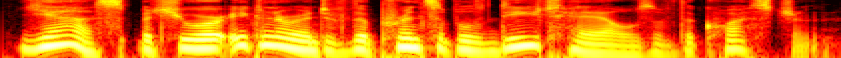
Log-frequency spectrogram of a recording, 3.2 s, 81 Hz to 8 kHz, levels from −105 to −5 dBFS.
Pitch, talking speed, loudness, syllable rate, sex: 160 Hz, 230 wpm, -18 LUFS, 6.3 syllables/s, female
